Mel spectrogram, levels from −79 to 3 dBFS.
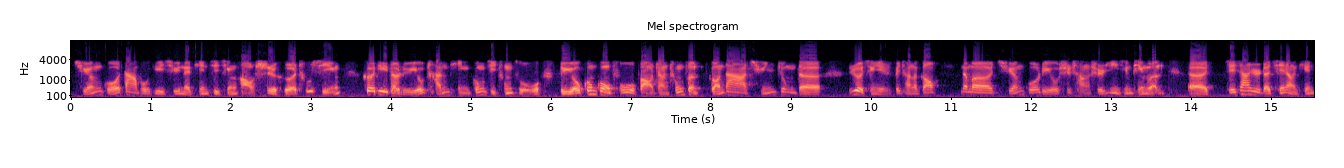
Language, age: Korean, 30-49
